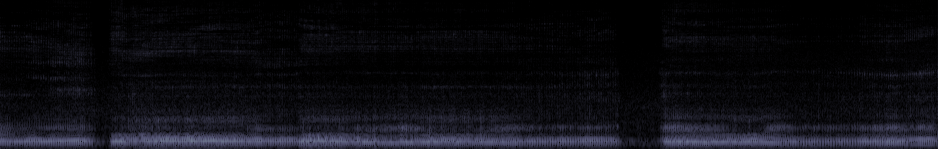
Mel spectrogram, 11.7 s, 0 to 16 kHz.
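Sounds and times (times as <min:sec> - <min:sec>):
Siberian tiger growling aggressively: 0:00.0 - 0:11.7.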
